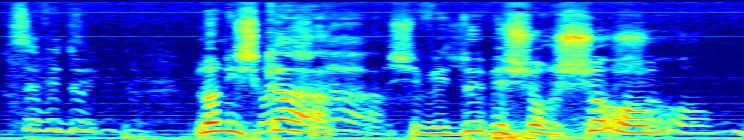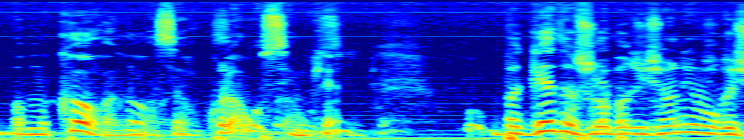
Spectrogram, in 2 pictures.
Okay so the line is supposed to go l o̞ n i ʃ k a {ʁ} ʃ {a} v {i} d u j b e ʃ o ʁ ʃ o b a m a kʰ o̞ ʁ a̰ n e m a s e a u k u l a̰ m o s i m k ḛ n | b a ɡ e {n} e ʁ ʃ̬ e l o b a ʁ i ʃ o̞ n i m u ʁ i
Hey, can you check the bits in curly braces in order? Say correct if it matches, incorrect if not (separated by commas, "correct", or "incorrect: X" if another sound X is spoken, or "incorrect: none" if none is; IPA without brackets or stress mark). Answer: incorrect: χ, incorrect: e, correct, incorrect: d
